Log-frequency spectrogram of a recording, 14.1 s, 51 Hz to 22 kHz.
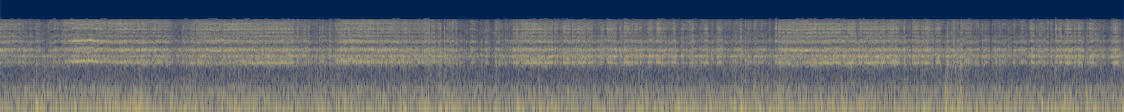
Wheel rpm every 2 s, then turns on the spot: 200, 200, 200, 200, 200, 200, 200.
none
